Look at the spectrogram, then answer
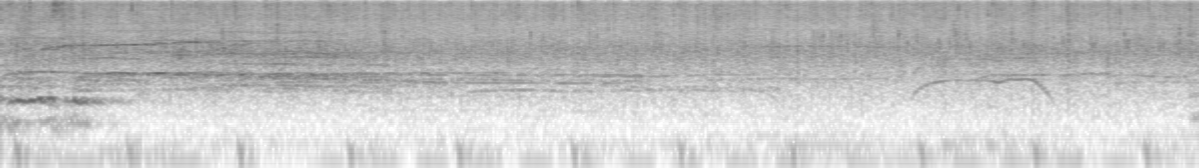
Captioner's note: applause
